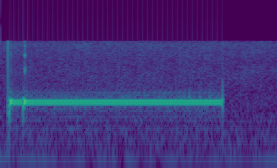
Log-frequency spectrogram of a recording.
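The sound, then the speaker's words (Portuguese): A telephone tone sounds while a call is being transferred. It is one steady, single-pitched tone that holds for about two seconds, then cuts off and leaves faint line hiss. “Agora tocou, transferindo.”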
